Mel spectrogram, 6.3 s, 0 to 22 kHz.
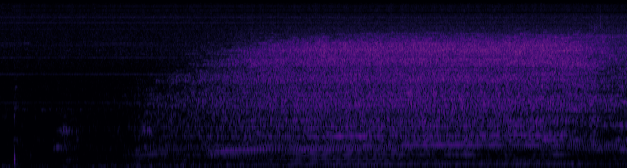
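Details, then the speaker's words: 1962 GEC Sprite desk fan, restored with repaired wiring and cracked plastic, blade friction-fit, first run after reassembly. The motor hums up from rest to a steady, even whir at constant pitch with no rattle; not silent. Normal fan running. "Pretty good. You can probably hear the, you know, it it's not silent."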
